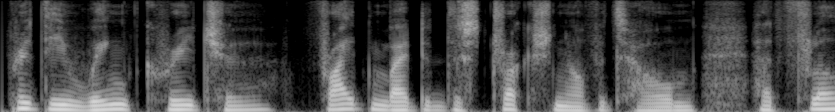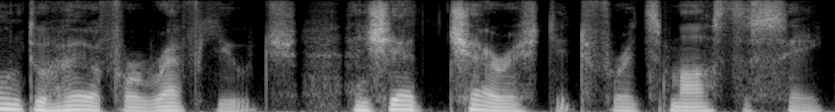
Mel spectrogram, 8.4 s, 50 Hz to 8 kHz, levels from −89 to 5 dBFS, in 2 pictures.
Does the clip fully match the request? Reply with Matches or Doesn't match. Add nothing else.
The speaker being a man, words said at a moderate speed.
Matches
